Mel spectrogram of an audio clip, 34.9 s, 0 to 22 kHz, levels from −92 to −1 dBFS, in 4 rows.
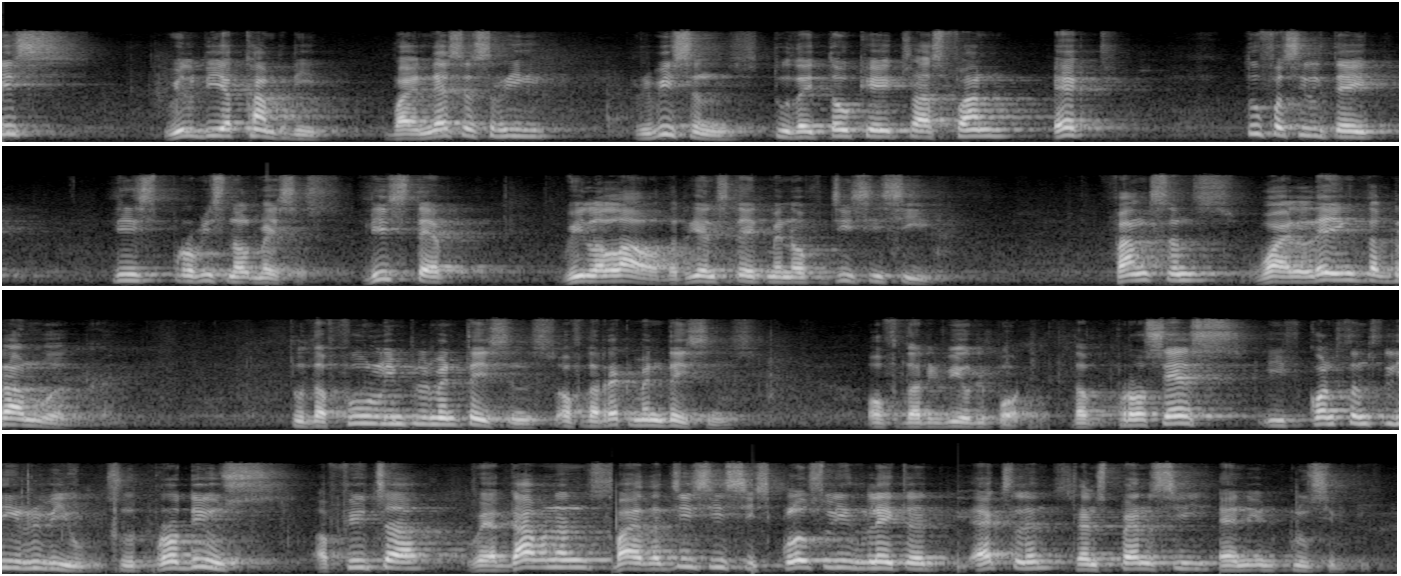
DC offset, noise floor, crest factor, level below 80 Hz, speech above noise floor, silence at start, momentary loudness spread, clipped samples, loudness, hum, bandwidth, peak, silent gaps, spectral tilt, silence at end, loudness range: under 0.1%; -55 dBFS; 18 dB; -76 dBFS; 31 dB; 0 s; 13 LU; under 0.1%; -25 LUFS; none; 9.8 kHz; -8 dBFS; none; -4 dB/octave; 0.2 s; 4 LU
